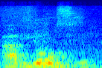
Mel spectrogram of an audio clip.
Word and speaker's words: Kabiyesi: And the correct pronunciation is Kabiyesi.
